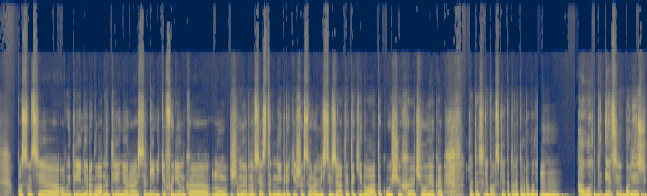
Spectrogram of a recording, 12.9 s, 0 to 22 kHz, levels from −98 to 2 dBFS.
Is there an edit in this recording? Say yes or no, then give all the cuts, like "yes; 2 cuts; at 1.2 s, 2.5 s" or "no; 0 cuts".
yes; 3 cuts; at 4.6 s, 9.3 s, 10.7 s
